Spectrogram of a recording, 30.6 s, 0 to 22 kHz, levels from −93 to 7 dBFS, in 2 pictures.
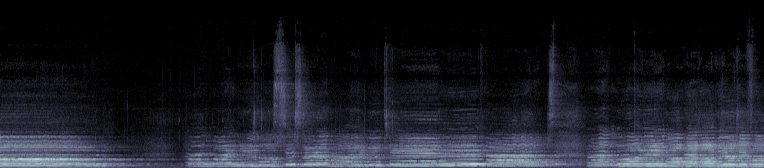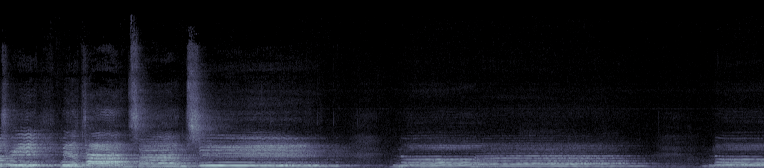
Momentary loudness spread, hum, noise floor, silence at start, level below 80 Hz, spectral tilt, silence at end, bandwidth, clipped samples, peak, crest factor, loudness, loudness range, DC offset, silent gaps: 18 LU; none; -62 dBFS; 0 s; -72 dBFS; -3.5 dB/octave; 0 s; 16.5 kHz; under 0.1%; -10 dBFS; 18 dB; -28 LUFS; 14 LU; under 0.1%; none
